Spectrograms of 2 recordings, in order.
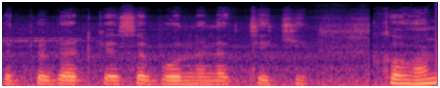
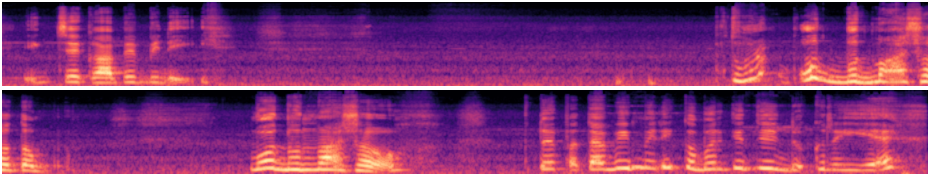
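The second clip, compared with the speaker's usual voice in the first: angry character voice, higher, louder; 7 semitones higher, 8 dB louder than usual. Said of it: "तुम ऐसे गुस्से में क्यों बातें कर रही हो".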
